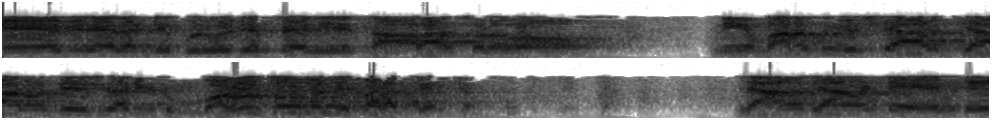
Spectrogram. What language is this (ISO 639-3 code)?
tel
